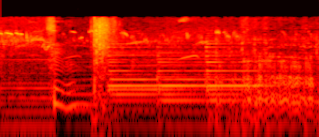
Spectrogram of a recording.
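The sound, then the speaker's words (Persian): A horse neighs in a loud, shrill whinny that rises and falls, followed by a sustained steady tone. “قربان، این هم اسبتان، به درستی آوردمش.”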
